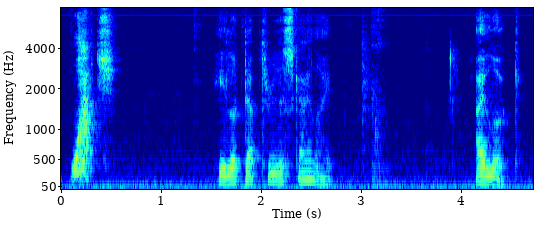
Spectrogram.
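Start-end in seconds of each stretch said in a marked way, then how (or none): 0.1-0.6 short urgent exclamation; excited cry. A narrator's reading. Man urging his guest to watch the sky, excited cry. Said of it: "he cried".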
